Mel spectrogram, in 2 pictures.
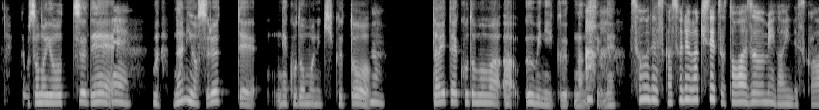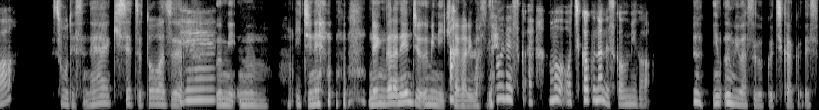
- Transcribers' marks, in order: giggle
- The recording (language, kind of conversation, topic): Japanese, podcast, 週末はご家族でどんなふうに過ごすことが多いですか？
